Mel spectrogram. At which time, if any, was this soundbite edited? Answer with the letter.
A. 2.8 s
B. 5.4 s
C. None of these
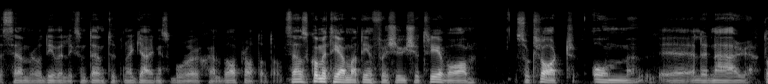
A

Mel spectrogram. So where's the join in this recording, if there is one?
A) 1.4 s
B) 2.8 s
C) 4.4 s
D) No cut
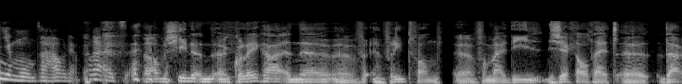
C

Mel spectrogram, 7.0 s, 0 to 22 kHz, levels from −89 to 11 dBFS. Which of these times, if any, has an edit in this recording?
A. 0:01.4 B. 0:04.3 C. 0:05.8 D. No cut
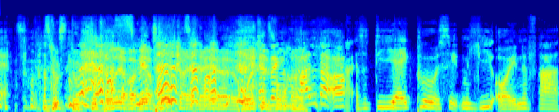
B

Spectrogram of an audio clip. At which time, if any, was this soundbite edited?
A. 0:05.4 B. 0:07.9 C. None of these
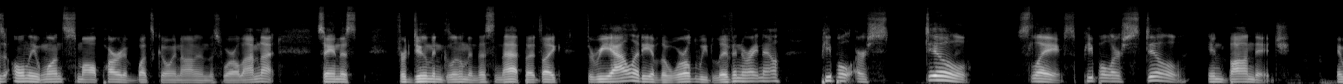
C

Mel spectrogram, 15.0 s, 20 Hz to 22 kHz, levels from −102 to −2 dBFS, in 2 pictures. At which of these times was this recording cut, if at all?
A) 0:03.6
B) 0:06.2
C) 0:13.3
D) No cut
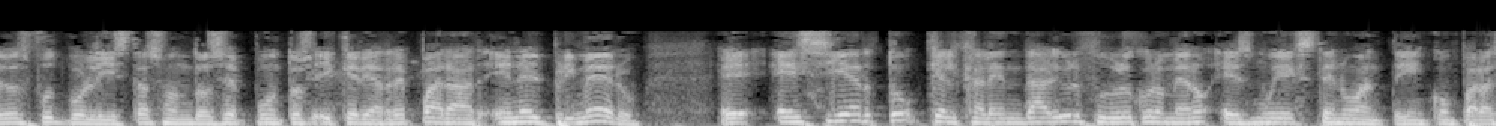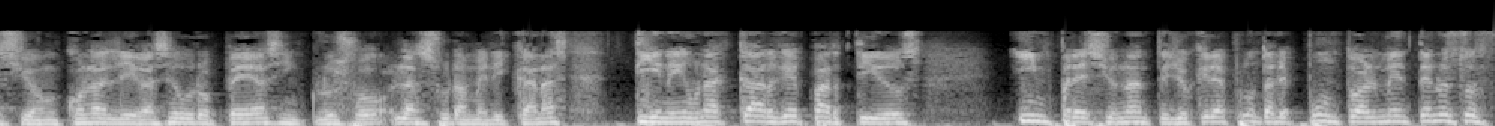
A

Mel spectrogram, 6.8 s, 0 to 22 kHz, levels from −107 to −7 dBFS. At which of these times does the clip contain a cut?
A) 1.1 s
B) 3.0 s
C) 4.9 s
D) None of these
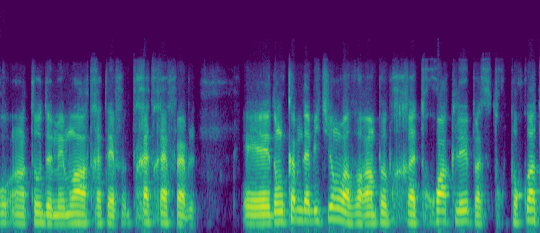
B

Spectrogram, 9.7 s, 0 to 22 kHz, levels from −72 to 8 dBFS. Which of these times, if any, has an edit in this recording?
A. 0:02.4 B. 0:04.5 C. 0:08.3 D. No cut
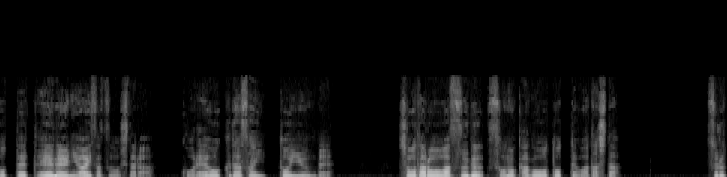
A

